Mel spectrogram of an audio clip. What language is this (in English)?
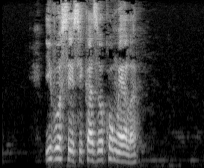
Portuguese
